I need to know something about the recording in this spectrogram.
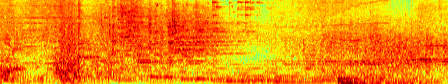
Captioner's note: glass shatters; text whooshes; audience cheering and clapping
